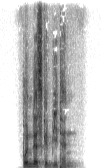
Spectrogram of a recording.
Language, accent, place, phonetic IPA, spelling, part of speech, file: German, Germany, Berlin, [ˈbʊndəsɡəˌbiːtn̩], Bundesgebieten, noun, De-Bundesgebieten.ogg
- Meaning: dative plural of Bundesgebiet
